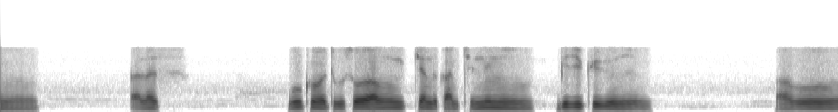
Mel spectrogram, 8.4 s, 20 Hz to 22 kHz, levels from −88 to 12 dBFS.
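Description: From start to finish the speech sounds thin and boxed in, with a granular hiss beneath it and scratchy, plainly audible grit on s sounds and louder bright passages. This is the Bluetooth CVSD headset codec: the band runs from about 200 Hz to 3.7 kHz with nothing above 3.8 kHz, and the one-bit up-or-down coding, consistent with a 64 kbps link, lets fast high-frequency swings outrun its adapting step size.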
